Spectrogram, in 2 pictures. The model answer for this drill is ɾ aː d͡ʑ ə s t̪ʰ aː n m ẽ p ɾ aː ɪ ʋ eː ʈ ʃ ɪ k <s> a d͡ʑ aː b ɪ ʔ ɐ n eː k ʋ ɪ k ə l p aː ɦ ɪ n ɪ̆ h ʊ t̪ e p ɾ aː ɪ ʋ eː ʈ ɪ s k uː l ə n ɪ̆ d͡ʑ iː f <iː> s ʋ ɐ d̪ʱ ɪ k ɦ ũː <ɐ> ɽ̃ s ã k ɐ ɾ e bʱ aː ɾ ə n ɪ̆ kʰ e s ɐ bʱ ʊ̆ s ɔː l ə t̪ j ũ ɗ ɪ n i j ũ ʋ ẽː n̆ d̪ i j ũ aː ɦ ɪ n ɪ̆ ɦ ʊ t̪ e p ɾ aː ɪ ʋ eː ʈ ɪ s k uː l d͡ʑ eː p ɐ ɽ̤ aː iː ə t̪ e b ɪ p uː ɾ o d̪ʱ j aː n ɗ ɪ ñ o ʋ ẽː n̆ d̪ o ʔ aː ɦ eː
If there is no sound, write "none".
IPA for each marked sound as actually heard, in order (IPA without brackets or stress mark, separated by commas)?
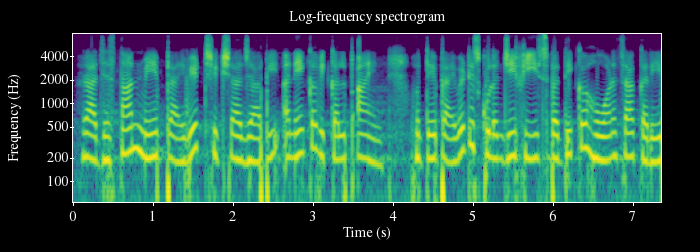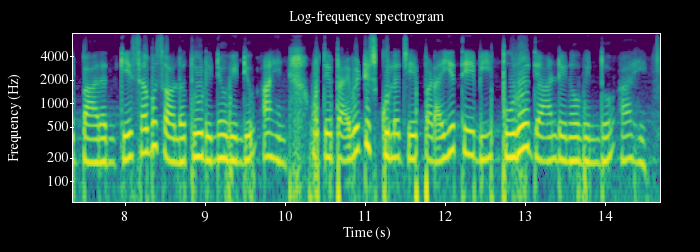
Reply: ʃ, iː, ə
